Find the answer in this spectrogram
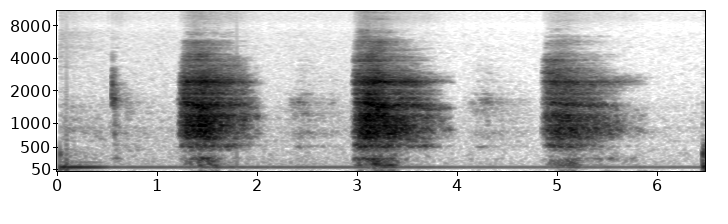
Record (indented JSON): {
  "exhalation_length": "6.5 s",
  "exhalation_amplitude": 32766,
  "exhalation_signal_mean_std_ratio": 0.42,
  "survey_phase": "beta (2021-08-13 to 2022-03-07)",
  "age": "45-64",
  "gender": "Male",
  "wearing_mask": "No",
  "symptom_fatigue": true,
  "symptom_onset": "3 days",
  "smoker_status": "Never smoked",
  "respiratory_condition_asthma": true,
  "respiratory_condition_other": false,
  "recruitment_source": "Test and Trace",
  "submission_delay": "1 day",
  "covid_test_result": "Negative",
  "covid_test_method": "ePCR"
}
